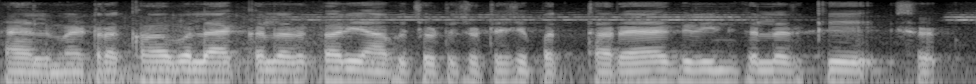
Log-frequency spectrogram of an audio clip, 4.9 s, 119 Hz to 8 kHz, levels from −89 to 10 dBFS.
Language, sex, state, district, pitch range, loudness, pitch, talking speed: Hindi, male, Uttar Pradesh, Shamli, 115-120 Hz, -16 LUFS, 120 Hz, 210 wpm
